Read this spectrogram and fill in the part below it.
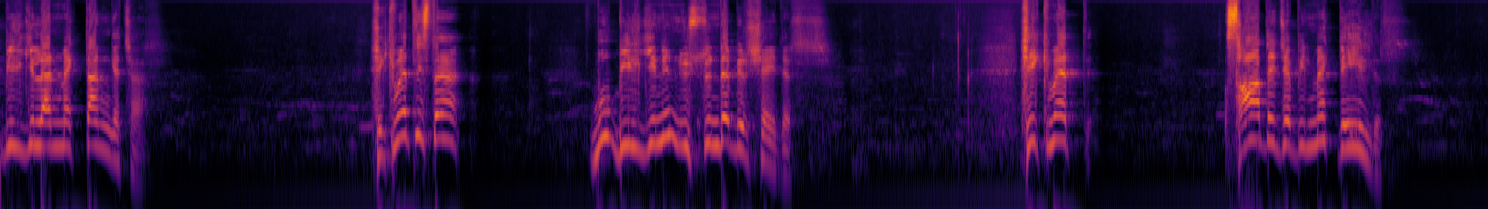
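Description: An elderly man speaks with animation through a headset microphone, pausing between phrases.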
